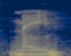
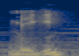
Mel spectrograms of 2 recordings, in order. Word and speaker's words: Megin: about the concept of Mægen or Megin. And throughout this video I will pronounce Megin because that's how you are going to find that term most often.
